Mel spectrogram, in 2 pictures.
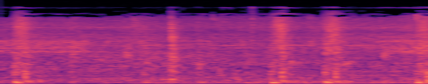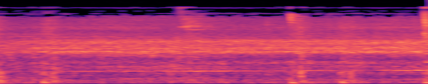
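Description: Sydney Trains H set (OSCAR) double-deck electric train passing close by: a steady rush with sharp clacks from the wheels at irregular intervals. About halfway through, a steady whine and a hiss join in.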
